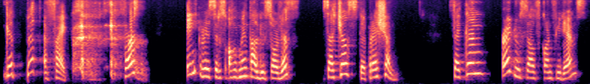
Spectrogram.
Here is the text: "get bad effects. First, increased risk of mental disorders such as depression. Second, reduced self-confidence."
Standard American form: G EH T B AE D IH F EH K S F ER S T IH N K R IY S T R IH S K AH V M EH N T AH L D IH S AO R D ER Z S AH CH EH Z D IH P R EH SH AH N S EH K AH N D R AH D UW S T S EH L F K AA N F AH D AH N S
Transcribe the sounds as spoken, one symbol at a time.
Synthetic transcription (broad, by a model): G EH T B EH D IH F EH K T F ER S T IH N K R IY S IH S AH F M EH N T AH L D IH S AO R D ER S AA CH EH S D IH P R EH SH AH N S EH K AH N D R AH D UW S S EH L F K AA N F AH D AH N S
